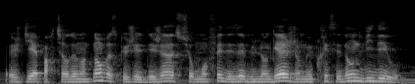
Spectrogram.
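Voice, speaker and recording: A man's voice: mid-range voice, racing. Casual, chatty man explaining workout terms. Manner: relaxed, chatty, laughs at himself. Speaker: fitness YouTuber.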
